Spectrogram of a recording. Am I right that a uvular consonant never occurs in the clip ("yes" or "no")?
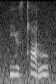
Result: no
